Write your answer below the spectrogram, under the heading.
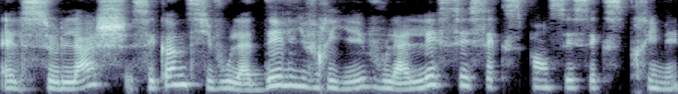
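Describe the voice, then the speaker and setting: A woman, soft-spoken, at a fairly slow pace. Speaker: tarot reader. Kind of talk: tarot reading. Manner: soft, calm; shifts from soft to firm.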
